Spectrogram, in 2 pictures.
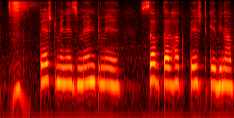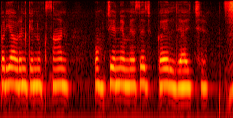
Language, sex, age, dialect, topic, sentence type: Maithili, female, 18-24, Bajjika, agriculture, statement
